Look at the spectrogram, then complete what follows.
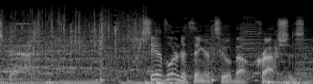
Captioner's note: shell cracking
